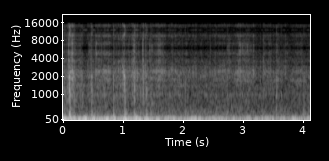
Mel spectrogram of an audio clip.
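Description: Mountain bike descending a rough, rocky singletrack: scattered clicks and knocks from the bike jolting over the ground, with wind rumbling on the bike-mounted camera's microphone.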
